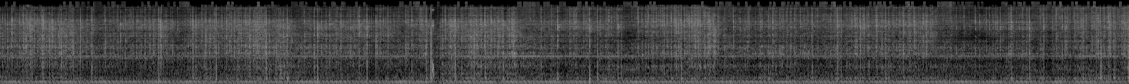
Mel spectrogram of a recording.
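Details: Dual-shield flux-core welding on a preheated outrigger pad, voltage up half a volt, Trailblazer one notch up on rpm: loud crackling sizzle with uneven spitting, not laying down cleanly; welder suspects running over the high, ropey stick weld underneath.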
